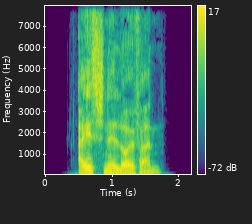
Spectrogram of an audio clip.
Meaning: dative plural of Eisschnellläufer
- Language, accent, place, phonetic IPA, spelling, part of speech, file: German, Germany, Berlin, [ˈaɪ̯sʃnɛlˌlɔɪ̯fɐn], Eisschnellläufern, noun, De-Eisschnellläufern.ogg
